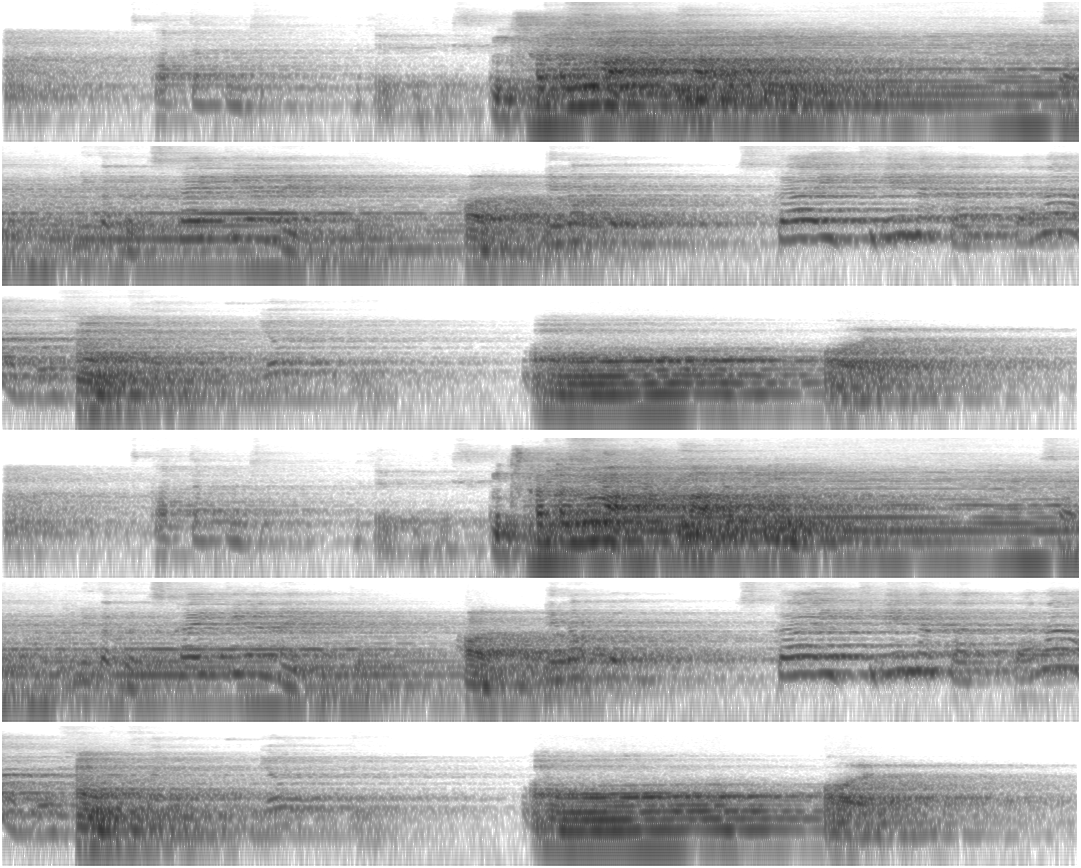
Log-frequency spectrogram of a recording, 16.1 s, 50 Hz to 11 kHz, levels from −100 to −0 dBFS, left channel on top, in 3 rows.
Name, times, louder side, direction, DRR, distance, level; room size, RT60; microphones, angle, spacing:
voice 1, 0.7-1.2 1.9-2.3 2.7-3.8 5.2-5.4 5.7-7.4 8.1-8.5 9.2-12.2 12.5-12.7, equal, 10° right, -4 dB, 0.5 m, -37 dB
voice 2, 2.4-4.0 7.7-8.3 11.1-11.5 13.4-14.4 14.9-15.1, right 1 dB, 60° right, -1 dB, 1.1 m, -28 dB
Bowed string instrument, 2.6-7.6, right 2 dB, 80° right, 1.5 m, -37 dB
8.2 x 5.2 x 5.6 m, 2.7 s
head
